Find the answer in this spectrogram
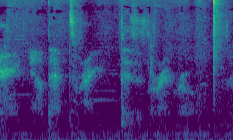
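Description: A woman speaking softly, close to a whisper, at a low level.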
